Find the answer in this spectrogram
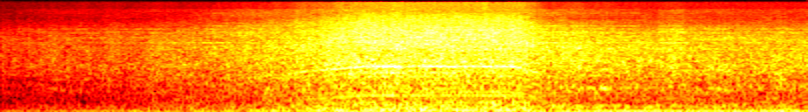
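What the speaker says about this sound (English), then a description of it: "Also, this car sucks at reversing. Oh my goodness. Listen to that engine." A car engine in the Mafia video game revs and whines while reversing, a strained steady drone that swells and holds loud for a couple of seconds with no talk.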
